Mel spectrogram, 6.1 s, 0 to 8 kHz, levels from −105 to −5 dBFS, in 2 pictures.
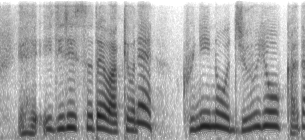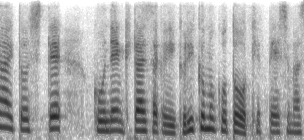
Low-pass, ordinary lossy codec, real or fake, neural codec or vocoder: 7.2 kHz; Opus, 16 kbps; fake; codec, 16 kHz, 0.5 kbps, X-Codec, HuBERT features, trained on LibriSpeech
